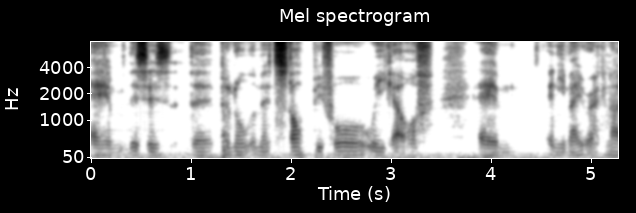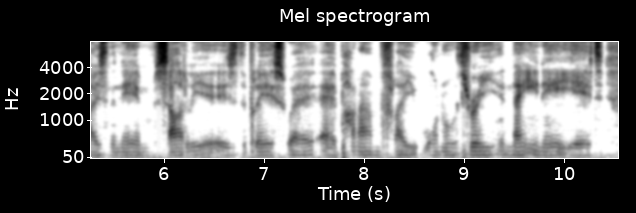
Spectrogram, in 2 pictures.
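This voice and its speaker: A man whispering at a moderate pace. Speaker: travel vlogger. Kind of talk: travel vlog narration. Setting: on a train; train station.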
